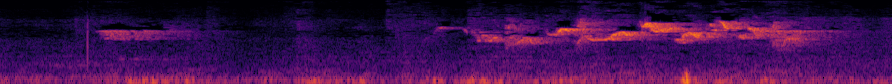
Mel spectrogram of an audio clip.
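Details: Caged Ultramarine Grosbeak (azulão) from São Paulo, Brazil: a short clear whistle, a pause, then a rapid, tumbling run of high warbled notes, over soft low background noise.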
